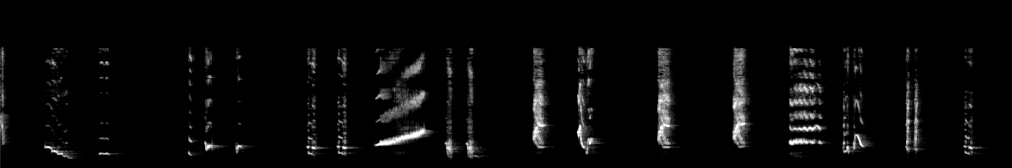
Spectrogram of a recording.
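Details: An oriental magpie-robin female calls to the male with a steady series of crisp, high, falling chirps and brief whistles, roughly two per second, one longer rising buzzy note midway.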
